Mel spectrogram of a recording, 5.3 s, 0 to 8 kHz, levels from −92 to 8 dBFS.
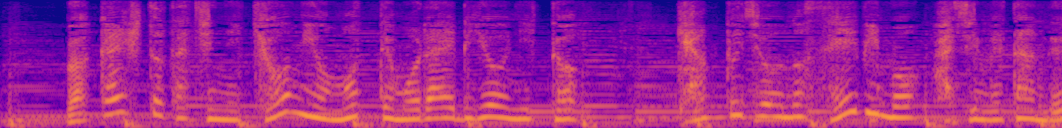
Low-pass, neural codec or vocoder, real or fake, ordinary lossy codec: none; none; real; none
